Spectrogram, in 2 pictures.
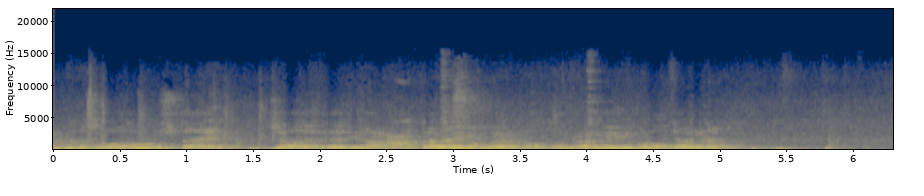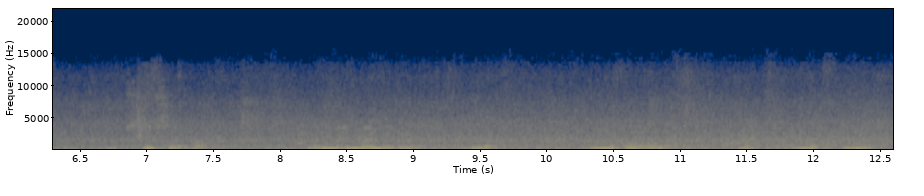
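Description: An elderly man speaks with animation into a microphone, heard through a loudspeaker.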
